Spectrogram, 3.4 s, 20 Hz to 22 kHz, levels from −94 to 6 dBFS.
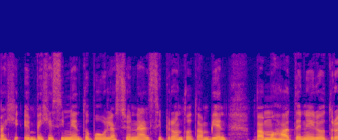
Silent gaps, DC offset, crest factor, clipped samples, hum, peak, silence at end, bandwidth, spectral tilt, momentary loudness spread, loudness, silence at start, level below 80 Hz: none; under 0.1%; 16 dB; under 0.1%; none; -6 dBFS; 0 s; 14 kHz; -6 dB/octave; 5 LU; -22 LUFS; 0 s; -60 dBFS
